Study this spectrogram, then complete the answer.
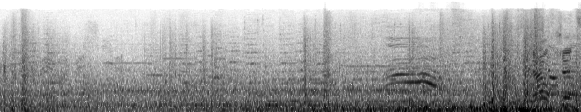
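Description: Napoleonic-era artillery booms and crackling gunfire in Napoleon: Total War's Prussia campaign, a steady barrage building in loudness with voices talking faintly underneath.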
